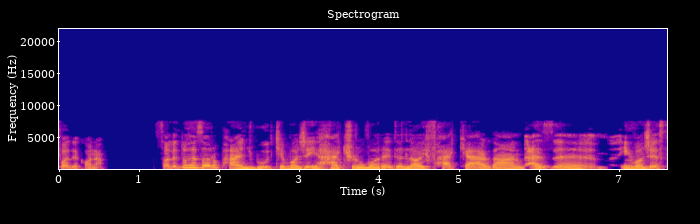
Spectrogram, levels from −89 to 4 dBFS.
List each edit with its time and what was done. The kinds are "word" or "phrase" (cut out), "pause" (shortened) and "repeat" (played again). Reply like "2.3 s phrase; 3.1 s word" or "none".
5.8 s word

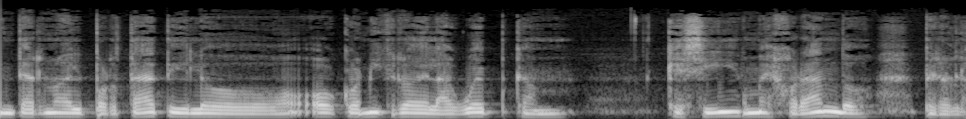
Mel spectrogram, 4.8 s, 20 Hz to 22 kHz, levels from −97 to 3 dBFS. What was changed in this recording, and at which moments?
1.8 s word; 3.7 s word

